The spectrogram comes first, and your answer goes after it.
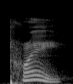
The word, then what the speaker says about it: pray: 이번 표현은 pray, pray, pray 라고 발음하시면 되겠고요. 이때 조심하실 것은 play가 아니라 pray 라고 발음하시면 되겠고요.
